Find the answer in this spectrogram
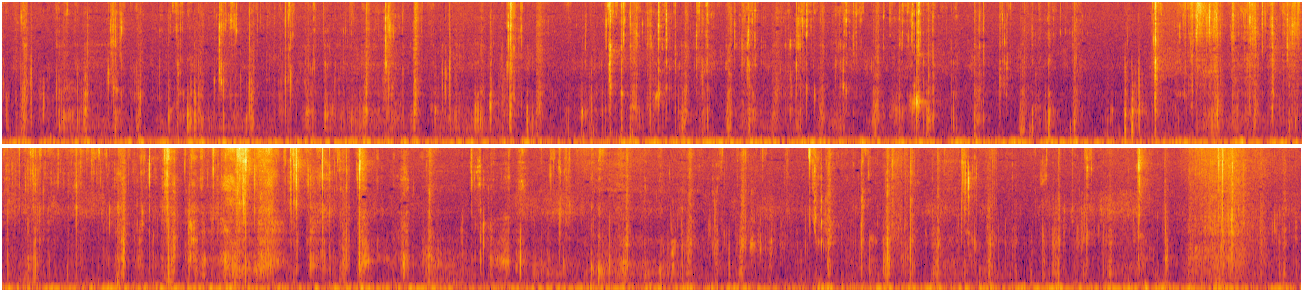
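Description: Close-miked biting and chewing of a whole shrimp, with crisp crunches of the shell, at its busiest around the middle.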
